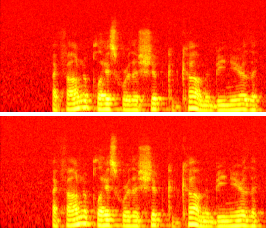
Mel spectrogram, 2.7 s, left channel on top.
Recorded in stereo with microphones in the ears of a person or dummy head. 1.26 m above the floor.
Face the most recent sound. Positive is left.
turn(degrees=-5)  # may be behind; listen again after turning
